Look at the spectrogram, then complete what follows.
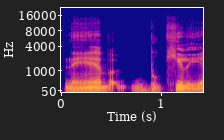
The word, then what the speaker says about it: Nayib Bukele: If you look at El Salvador's leader, Nayib Bukele, I believe is how you say it, when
